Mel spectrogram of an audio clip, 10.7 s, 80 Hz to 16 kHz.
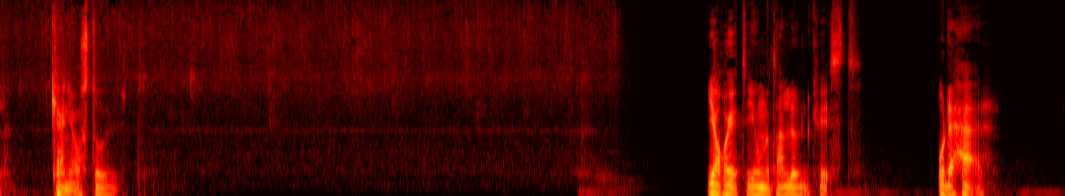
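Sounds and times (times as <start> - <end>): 
speech: 0.0 - 1.5, 7.1 - 8.6, 9.4 - 10.0
hot water running from a shower: 0.0 - 6.6.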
